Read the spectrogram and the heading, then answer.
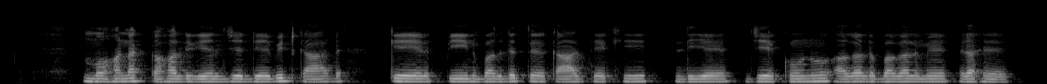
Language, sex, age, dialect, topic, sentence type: Maithili, male, 51-55, Bajjika, banking, statement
